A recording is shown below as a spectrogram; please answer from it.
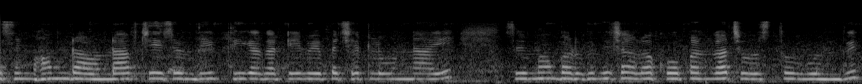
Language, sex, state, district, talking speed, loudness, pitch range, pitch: Telugu, male, Andhra Pradesh, Guntur, 90 wpm, -30 LUFS, 255-270 Hz, 260 Hz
